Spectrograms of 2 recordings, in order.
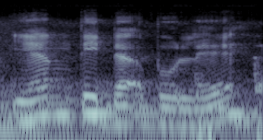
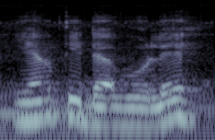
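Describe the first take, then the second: No difference in how they are said.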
